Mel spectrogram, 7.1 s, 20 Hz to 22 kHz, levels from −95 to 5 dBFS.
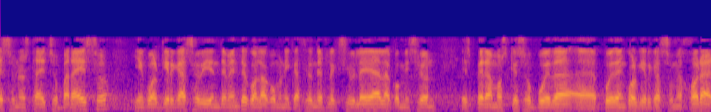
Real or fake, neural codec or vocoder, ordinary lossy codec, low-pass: real; none; none; 5.4 kHz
